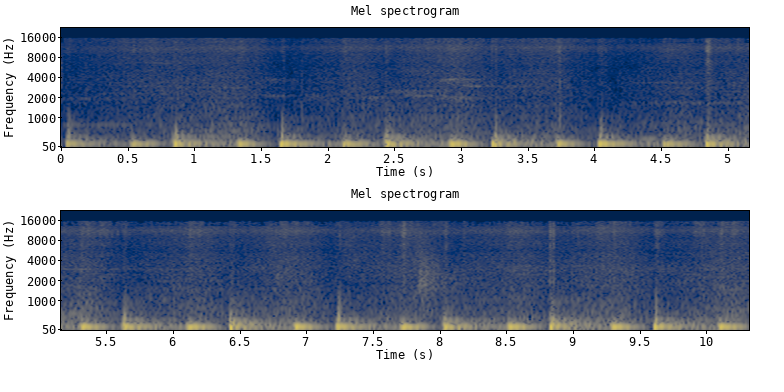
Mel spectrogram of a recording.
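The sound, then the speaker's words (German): A steady, deep heartbeat sound effect, an interactive element in an exhibition, thumps on its own at a brisk, even pace, each low beat fairly loud, with a faint hum between the pulses. “Ähm, nicht nur der Herzschlag, von dem wir vorhin schon gehört haben, sondern auch der ein oder andere Schauspieler.”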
